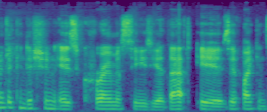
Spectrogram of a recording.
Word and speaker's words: chromesthesia: you have the name of the condition is chromicesia that is if I can spell it it's c h r o m e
